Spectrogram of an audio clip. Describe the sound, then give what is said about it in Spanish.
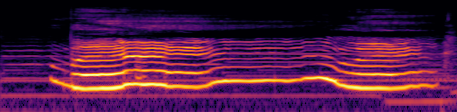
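An elephant cries out in a long, loud, wavering wail that rises and falls in pitch for several seconds, heard alone, with no one talking. “estaba llorando como cuatro elefantes juntos que habían pelado cebollas durante cuatro años enteros.”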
